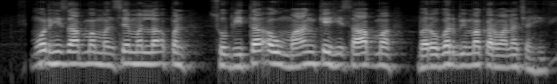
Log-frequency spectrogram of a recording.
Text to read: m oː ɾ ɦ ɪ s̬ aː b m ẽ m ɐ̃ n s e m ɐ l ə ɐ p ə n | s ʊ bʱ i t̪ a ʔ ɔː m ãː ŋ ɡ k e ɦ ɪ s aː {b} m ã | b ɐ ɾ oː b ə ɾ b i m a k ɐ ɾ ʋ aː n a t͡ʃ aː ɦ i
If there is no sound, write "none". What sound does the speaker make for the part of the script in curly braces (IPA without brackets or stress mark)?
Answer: b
